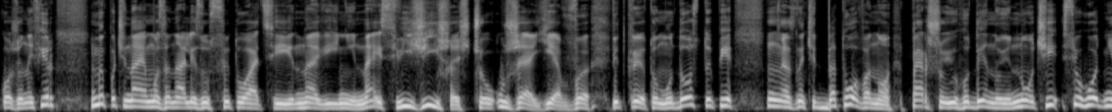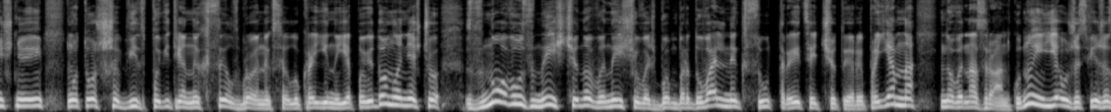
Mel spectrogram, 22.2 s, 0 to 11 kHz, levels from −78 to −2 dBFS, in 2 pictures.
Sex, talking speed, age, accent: male, 120 wpm, 40-59, native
